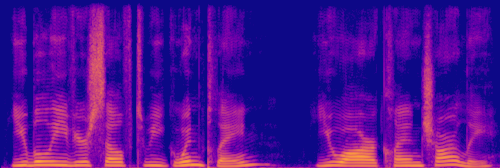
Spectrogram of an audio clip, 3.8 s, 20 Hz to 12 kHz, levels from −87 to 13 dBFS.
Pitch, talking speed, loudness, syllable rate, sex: 235 Hz, 145 wpm, -16 LUFS, 5.0 syllables/s, female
